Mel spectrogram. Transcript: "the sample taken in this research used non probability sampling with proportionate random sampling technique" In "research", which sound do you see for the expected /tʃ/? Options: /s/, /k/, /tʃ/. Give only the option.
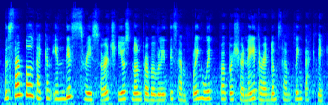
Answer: /tʃ/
